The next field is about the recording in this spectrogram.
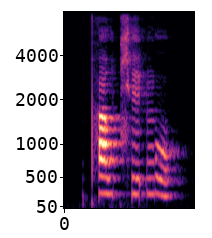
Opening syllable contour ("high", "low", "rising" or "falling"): high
